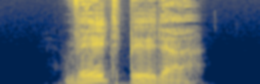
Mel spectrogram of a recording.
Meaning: nominative/accusative/genitive plural of Weltbild
- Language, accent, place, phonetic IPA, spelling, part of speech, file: German, Germany, Berlin, [ˈvɛltˌbɪldɐ], Weltbilder, noun, De-Weltbilder.ogg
